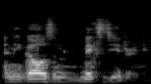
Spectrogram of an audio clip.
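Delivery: ordinary delivery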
